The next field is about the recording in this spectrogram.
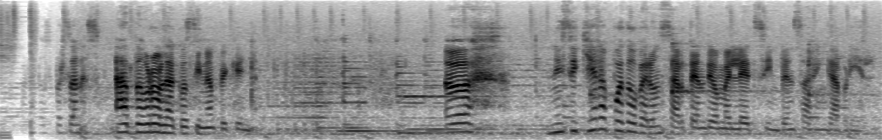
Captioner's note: spanish audio from Emily in Paris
